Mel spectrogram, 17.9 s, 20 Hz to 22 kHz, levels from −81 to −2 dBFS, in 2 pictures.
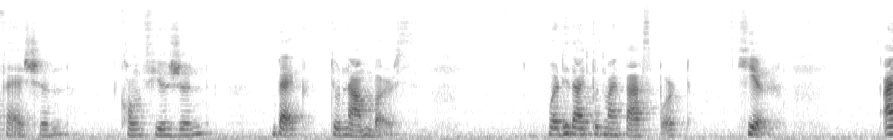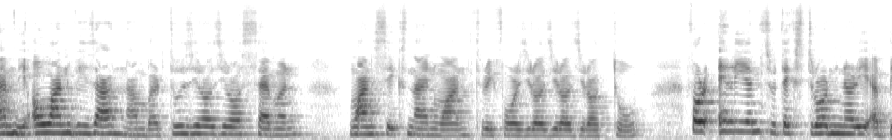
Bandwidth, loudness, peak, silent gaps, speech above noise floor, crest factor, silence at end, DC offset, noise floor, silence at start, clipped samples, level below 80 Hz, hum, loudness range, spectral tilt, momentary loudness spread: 19 kHz; -32 LUFS; -10 dBFS; none; 30 dB; 24 dB; 0 s; under 0.1%; -62 dBFS; 0 s; under 0.1%; -70 dBFS; none; 10 LU; -5.5 dB/octave; 18 LU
